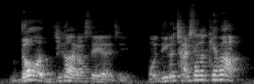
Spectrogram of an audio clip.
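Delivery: imagine God angrily telling Cain off; scolding God. Pretend. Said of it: "그렇게 가인을 혼내셨을까요". (가인을 혼내는 하나님, 크게 꾸짖는 목소리)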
